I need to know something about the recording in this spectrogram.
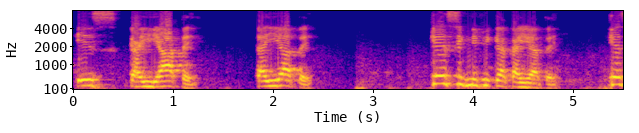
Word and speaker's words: cállate: Because this is not double L. In Spanish, this letter name is ella. Ella. Or ella. That means it is cállate. It will be pronounced like ella.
